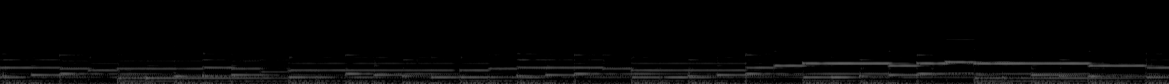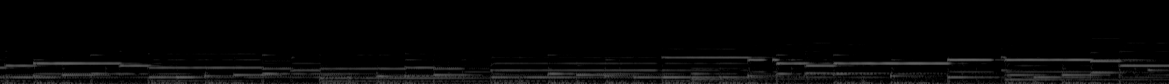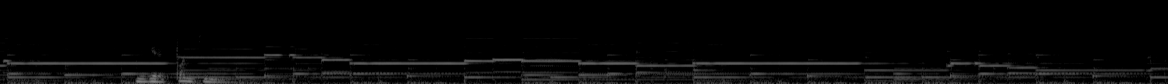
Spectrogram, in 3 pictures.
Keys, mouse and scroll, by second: 15.1 ctrl+z.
